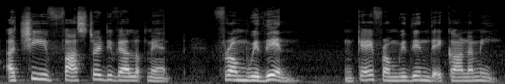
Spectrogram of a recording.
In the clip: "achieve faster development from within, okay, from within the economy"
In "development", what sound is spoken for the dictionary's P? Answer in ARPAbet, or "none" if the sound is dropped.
P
